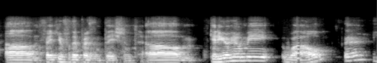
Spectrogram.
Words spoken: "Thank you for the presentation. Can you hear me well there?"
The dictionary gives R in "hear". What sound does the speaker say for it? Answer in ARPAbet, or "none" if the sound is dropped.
L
